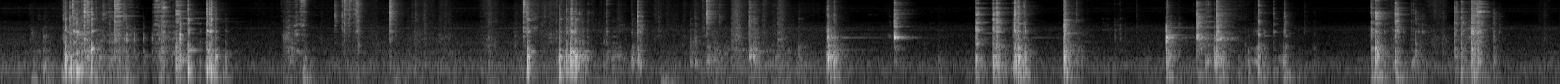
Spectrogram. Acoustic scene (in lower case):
kitchen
